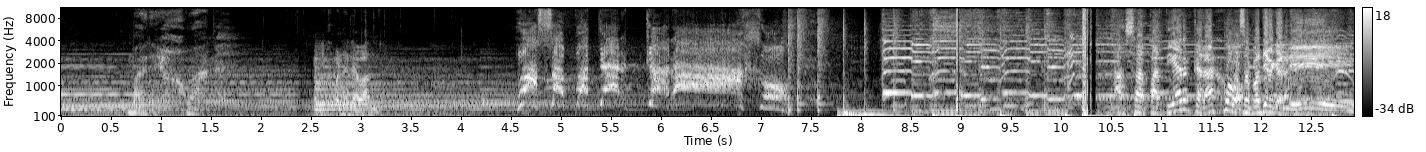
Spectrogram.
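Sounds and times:
speech: 0.7s - 1.8s, 2.5s - 3.4s, 4.6s - 6.1s, 10.6s - 12.9s
loud raw shouts like a battle cry: 4.5s - 7.8s
song with a deep bass line: 7.8s - 10.6s.

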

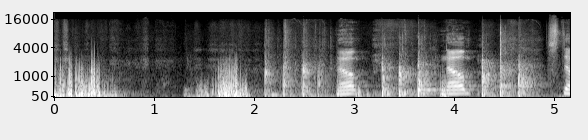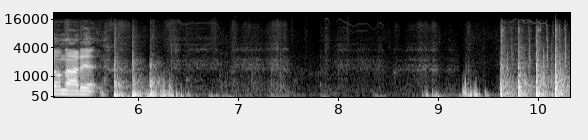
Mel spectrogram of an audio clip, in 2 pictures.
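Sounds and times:
knocking on a door: 2.0s - 4.9s, 5.7s - 6.3s, 9.6s - 10.3s
speech: 2.8s - 4.4s, 5.0s - 5.7s.

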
